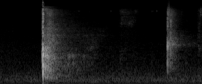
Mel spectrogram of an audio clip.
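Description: Two sharp hand strikes from a two-person handshake routine: a loud palm slap about half a second in, then a shorter, crisp crack near the end.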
